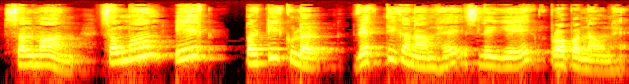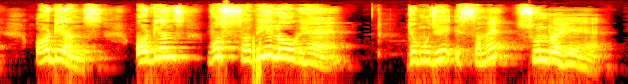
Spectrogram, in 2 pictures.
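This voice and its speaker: A man's voice: high voice, big pitch swings, slow pace, darkish tone. A man teaching English grammar to learners, patiently explaining each word step by step with examples and questions to the listener.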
